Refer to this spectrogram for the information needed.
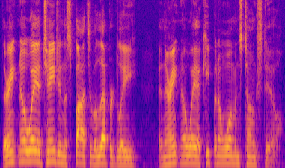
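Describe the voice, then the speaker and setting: A man's voice: mid-range voice, a little fast, fairly bright tone, voice pushed up, natural voice. Guy reading as a ruthless outlaw leader, western story, folksy drawl, blunt talker. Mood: scheming, insistent. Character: ruthless outlaw gang leader in the old West, male.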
